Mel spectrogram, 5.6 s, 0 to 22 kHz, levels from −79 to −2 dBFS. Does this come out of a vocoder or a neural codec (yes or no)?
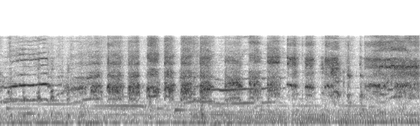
yes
